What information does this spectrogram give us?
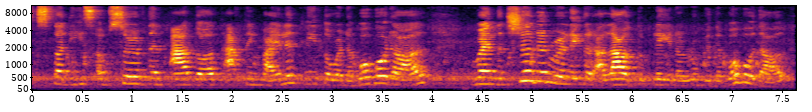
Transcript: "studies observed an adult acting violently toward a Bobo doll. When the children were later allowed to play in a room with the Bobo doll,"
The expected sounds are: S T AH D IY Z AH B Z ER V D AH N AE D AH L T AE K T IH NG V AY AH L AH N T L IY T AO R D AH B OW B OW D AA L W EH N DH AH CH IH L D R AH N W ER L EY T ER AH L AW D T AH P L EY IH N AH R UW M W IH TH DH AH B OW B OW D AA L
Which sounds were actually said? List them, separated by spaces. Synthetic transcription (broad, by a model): S T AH D IY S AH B S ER V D AH N AE D AH L T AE K T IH NG V AY AH L AH N T L IY T AO W D AH B OW B OW D AA L W EH N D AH CH IH L D R AH N W ER L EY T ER AH L AW D T AH P L EY IH N AH R UW M W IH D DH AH B OW B OW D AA L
